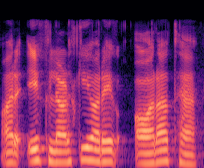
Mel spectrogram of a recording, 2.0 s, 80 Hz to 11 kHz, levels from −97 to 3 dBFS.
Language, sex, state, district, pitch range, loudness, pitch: Hindi, male, Jharkhand, Garhwa, 150-175 Hz, -16 LUFS, 170 Hz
